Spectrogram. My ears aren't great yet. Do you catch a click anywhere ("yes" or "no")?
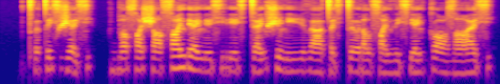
no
